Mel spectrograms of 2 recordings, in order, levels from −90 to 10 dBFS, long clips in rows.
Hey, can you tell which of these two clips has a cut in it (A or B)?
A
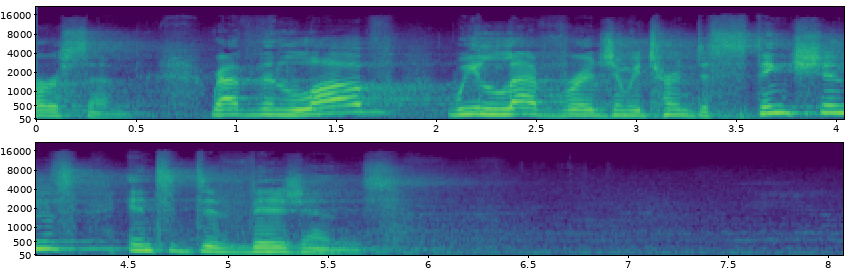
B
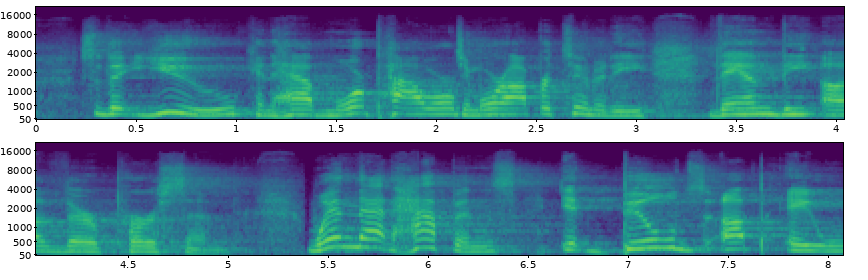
B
